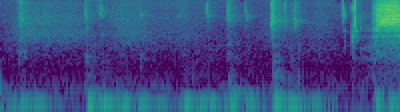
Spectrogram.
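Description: Typing on a computer keyboard: a short, irregular run of keystrokes as a word is entered.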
